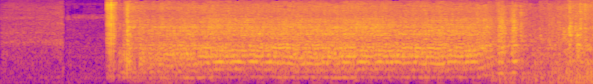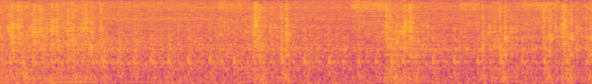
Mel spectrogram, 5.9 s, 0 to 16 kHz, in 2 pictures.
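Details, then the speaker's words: New engine in a 1953 Ford project truck, first start after re-timing with number 1 verified at top, no coolant hooked up: cranks briefly, fires and keeps running with a somewhat uneven but continuous beat; engine runs. "Alright, I don't have coolant or anything hooked up to it, but I'm going to call that a success. It runs. Wow. She ran."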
